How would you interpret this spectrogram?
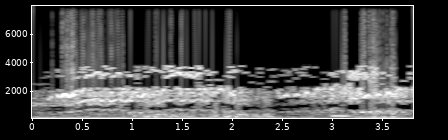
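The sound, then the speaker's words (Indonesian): A tall horse whinnies loudly, a long shaky neigh with a steady low hum underneath, followed by snorting and restless shuffling, as a rider is helped up onto its back. “Rangudeng dan Rayuyu membantu Kalabi naik ke atas punggung kuda.”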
